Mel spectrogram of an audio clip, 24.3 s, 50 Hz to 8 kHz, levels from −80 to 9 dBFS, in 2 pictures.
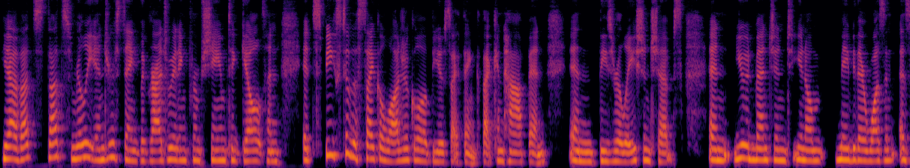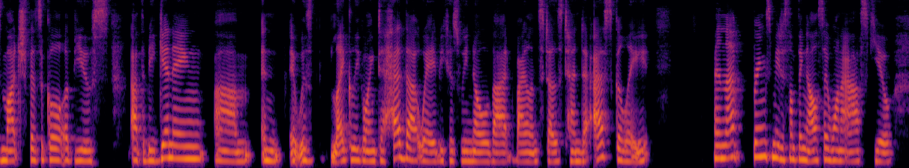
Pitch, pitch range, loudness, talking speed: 190 Hz, 175-210 Hz, -22 LUFS, 180 wpm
